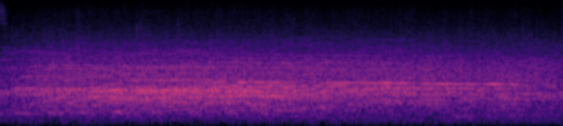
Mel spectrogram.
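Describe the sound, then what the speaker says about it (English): A large crowd applauds and cheers continuously, a dense wash of clapping with scattered whoops, steady and moderately loud throughout. "Let's give all the groups a round of applause."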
